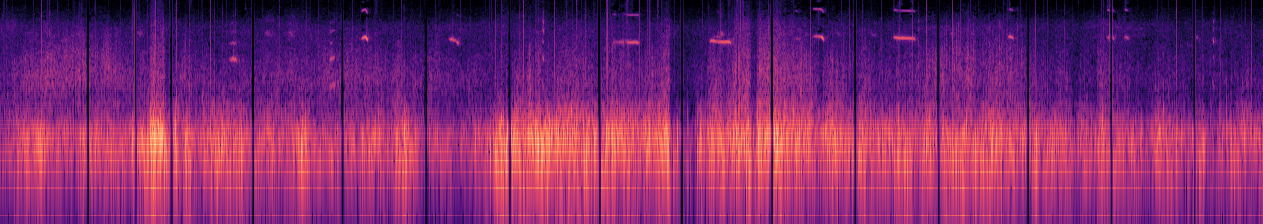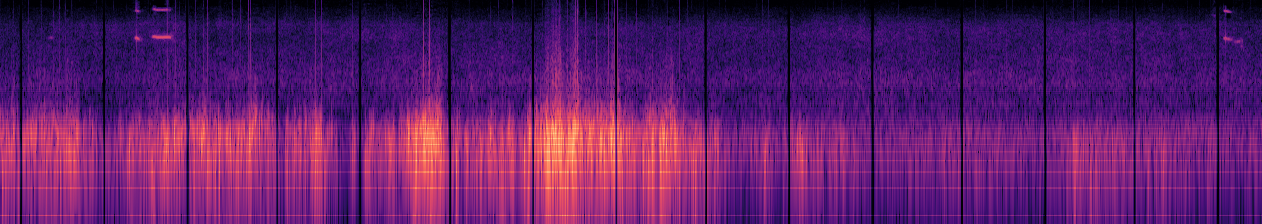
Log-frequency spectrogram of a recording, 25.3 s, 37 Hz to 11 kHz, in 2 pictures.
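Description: Wind gusting on the outdoor nest-cam microphone, with rustling and light knocks from the stick nest as the adult bald eagles move about. Short, thin, high peeps from the bald eaglets come through now and then in the first half. The noise dies down after about 20 seconds.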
